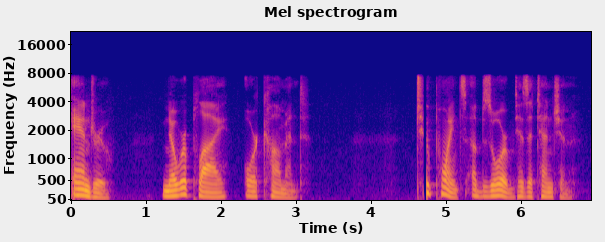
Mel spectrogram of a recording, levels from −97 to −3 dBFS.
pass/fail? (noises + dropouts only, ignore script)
fail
